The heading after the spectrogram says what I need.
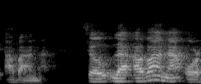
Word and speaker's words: Habana: spanish at age at the beginning we don't pronounce it so that's the reason why we said habana so la havana or havana in english so well it's the capital of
